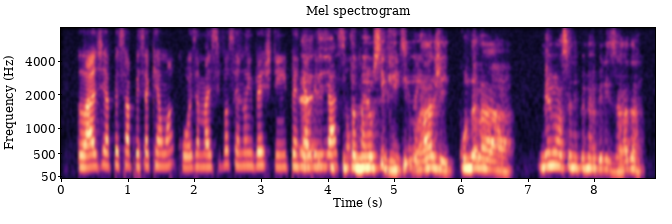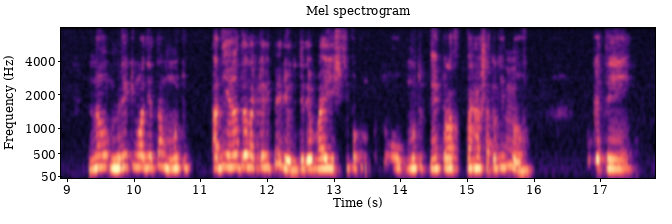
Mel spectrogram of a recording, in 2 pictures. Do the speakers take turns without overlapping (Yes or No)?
No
